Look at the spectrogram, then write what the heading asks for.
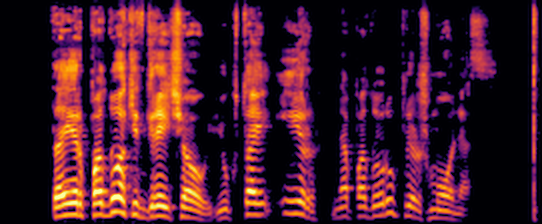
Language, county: Lithuanian, Klaipėda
